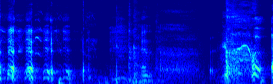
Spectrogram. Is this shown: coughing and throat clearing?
yes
